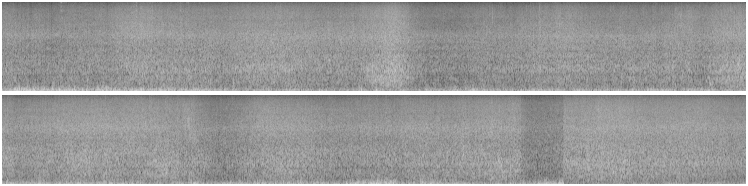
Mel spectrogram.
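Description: Strong wind buffeting the microphone over the wash of a choppy sea, with the surf swelling every few seconds. The low wind rumble eases near the end.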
